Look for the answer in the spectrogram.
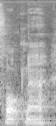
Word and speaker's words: Falconer: But now we're going to move to a guy called Richard Falconer, I think it's pronounced Faulkner, of St. Andrew's Ghost Tours.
